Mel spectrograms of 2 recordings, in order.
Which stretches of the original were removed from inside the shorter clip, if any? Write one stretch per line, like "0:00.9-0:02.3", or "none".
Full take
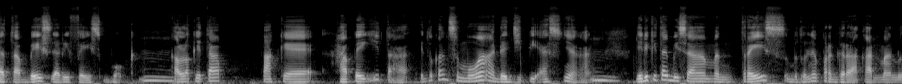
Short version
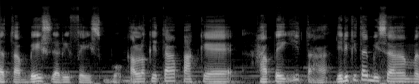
0:01.4-0:02.2
0:04.0-0:06.2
